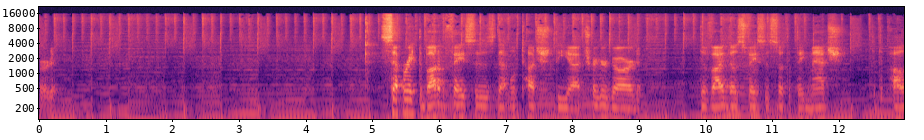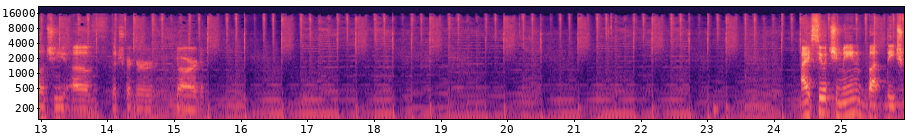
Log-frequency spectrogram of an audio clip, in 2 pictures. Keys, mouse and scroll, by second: 21.9 middle click.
